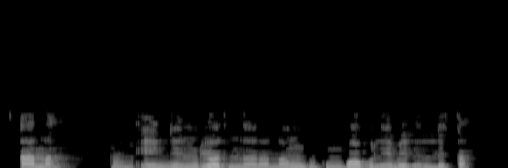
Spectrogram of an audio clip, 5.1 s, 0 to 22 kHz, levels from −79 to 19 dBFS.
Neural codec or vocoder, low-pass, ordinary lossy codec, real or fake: none; 7.2 kHz; none; real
